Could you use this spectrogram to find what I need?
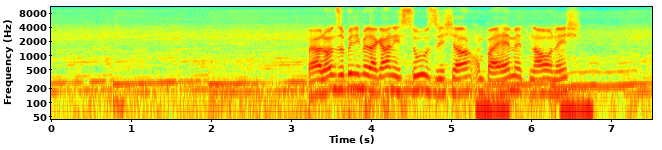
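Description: A racing car engine whines loudly, rising and falling in pitch as it revs through the gears.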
